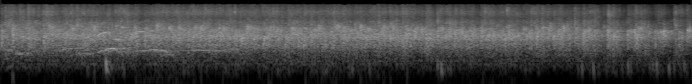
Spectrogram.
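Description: A sustained, loud round of applause from a large crowd welcoming the author of a memoir about life on the inside, dense and steady clapping that fills the whole stretch with no talking over it.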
